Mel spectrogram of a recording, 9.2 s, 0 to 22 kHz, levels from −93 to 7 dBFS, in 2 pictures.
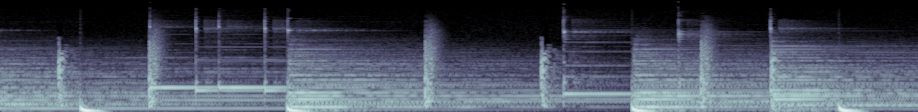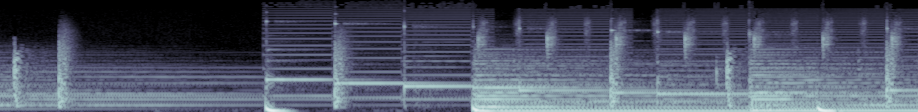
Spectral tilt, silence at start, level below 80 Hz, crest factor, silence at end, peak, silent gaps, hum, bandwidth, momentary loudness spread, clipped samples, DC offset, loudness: -6 dB/octave; 0 s; -18 dBFS; 14 dB; 0 s; 0 dBFS; none; none; 11 kHz; 11 LU; under 0.1%; under 0.1%; -16 LUFS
